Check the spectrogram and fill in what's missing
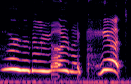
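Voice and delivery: near tears, voice breaking; choked up. Real, not acted. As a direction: let it crack with emotion. Overwhelmed with emotion.

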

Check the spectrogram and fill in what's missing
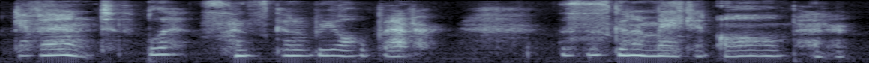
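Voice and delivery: ordinary talk

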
